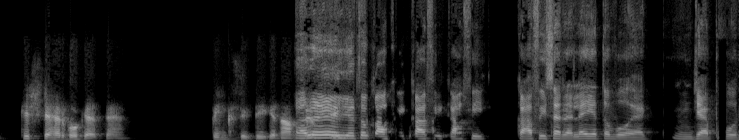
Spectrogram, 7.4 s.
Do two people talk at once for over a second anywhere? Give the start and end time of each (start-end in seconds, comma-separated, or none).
none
